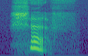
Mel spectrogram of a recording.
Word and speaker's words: chef: attendant flight attendant chef it's pronounced like in French chef Baker Baker Baker artist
